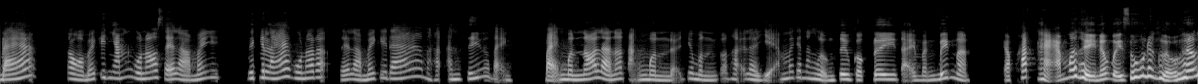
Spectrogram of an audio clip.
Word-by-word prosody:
đá, 295 Hz, -, +1 dB, 0.3 s
xong 255 Hz, -2 st, +1 dB
rồi 210 Hz, -, 0 dB
mấy 230 Hz, +4 st, -3 dB
cái 315 Hz, +3 st, -7 dB
nhánh 300 Hz, +3 st, -4 dB
của 265 Hz, -, 0 dB
nó 285 Hz, +4 st, +1 dB
sẽ 240 Hz, -6 st, -1 dB
là 235 Hz, -3 st, -1 dB
mấy 280 Hz, +10 st, -5 dB, 0.3 s
mấy 280 Hz, -, -2 dB
cái 310 Hz, +1 st, -2 dB
lá 290 Hz, +6 st, +1 dB
của 285 Hz, -5 st, -3 dB
nó 295 Hz, +2 st, -1 dB
đó 320 Hz, -, -1 dB, 0.2 s
sẽ 215 Hz, +2 st, -3 dB
là 225 Hz, -2 st, -2 dB
mấy 235 Hz, +5 st, -2 dB
cái 295 Hz, +2 st, -10 dB
đá 295 Hz, +8 st, -3 dB
mà 250 Hz, -, -8 dB
thạch 215 Hz, -, -12 dB
anh 235 Hz, +1 st, -3 dB
tím 275 Hz, +8 st, -4 dB
á 380 Hz, -, -9 dB
bạn. 210 Hz, -, -9 dB, 0.3 s
Bạn 205 Hz, +4 st, +2 dB
mình 220 Hz, -2 st, +2 dB
nói 245 Hz, +6 st, +3 dB
là 255 Hz, -6 st, +3 dB
nó 250 Hz, +4 st, -2 dB
tặng 220 Hz, -3 st, -4 dB
mình 205 Hz, -3 st, -1 dB
để -, -, -7 dB
cho 270 Hz, -, -5 dB
mình 200 Hz, -4 st, -2 dB
có -, -, -12 dB
thể 240 Hz, -1 st, -8 dB
là 230 Hz, -3 st, -1 dB
giảm 250 Hz, +4 st, -5 dB
mấy 290 Hz, -, -6 dB
cái 315 Hz, -, -7 dB
năng 275 Hz, -4 st, -2 dB
lượng 200 Hz, -3 st, -1 dB
tiêu 235 Hz, +2 st, +4 dB
cực 205 Hz, -3 st, -3 dB
đi, 230 Hz, 0 st, +3 dB
tại -, -, -4 dB
bạn 200 Hz, +2 st, -4 dB
biết 260 Hz, +6 st, +2 dB
mà 230 Hz, -8 st, 0 dB, 0.4 s
gặp 195 Hz, -, -2 dB
khách 315 Hz, +1 st, +4 dB
hãm 245 Hz, +1 st, +3 dB
á 340 Hz, -, +7 dB
thì 215 Hz, -10 st, +9 dB
nó 230 Hz, +5 st, +4 dB
bị 200 Hz, -6 st, +4 dB
xuống 330 Hz, -, +5 dB
năng 375 Hz, -6 st, +4 dB
lượng 195 Hz, +5 st, +6 dB
lắm! 335 Hz, +4 st, +9 dB
245 Hz, 320 wpm, -22 LUFS, 220-295 Hz, 0.4 s, thì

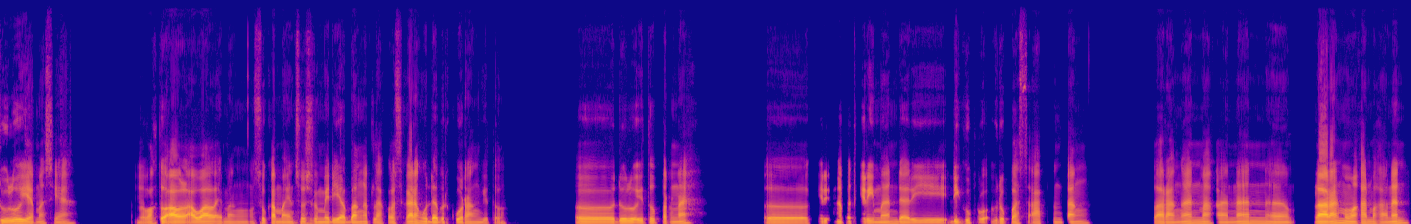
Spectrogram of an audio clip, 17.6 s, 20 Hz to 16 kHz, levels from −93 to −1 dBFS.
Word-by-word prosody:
dulu, 110 Hz, +4 st, +3 dB
ya, 105 Hz, -, +3 dB
Mas, 105 Hz, +3 st, -7 dB
ya. 100 Hz, +4 st, -6 dB, 0.8 s
Nah, -, -, -6 dB
waktu 100 Hz, 0 st, +2 dB
awal-awal 100 Hz, +2 st, +6 dB
emang 100 Hz, -1 st, -7 dB, 0.2 s
suka 105 Hz, -, 0 dB
main 100 Hz, 0 st, -2 dB
sosial 105 Hz, -2 st, -4 dB
media 100 Hz, 0 st, +2 dB
banget 100 Hz, +4 st, 0 dB
lah, 95 Hz, -, -1 dB
kalau 100 Hz, +2 st, -3 dB
sekarang 110 Hz, +5 st, +2 dB
udah 105 Hz, -4 st, +3 dB
berkurang, 100 Hz, 0 st, -2 dB
gitu. -, -, -10 dB, 0.9 s
Eee, 100 Hz, -1 st, +2 dB
dulu 105 Hz, -2 st, +3 dB
itu 105 Hz, -, -2 dB
pernah, 110 Hz, +2 st, -2 dB, 1.0 s
eee, 100 Hz, 0 st, +1 dB
kiri -, -, -5 dB
dapet -, -, -2 dB
kiriman 100 Hz, -2 st, 0 dB
dari 95 Hz, -2 st, -1 dB
di 105 Hz, -, +2 dB
gup 105 Hz, -, -3 dB
eee, -, -, -3 dB
grup 105 Hz, 0 st, -3 dB
WhatsApp 100 Hz, 0 st, -3 dB
tentang 105 Hz, +4 st, -4 dB, 0.8 s
larangan 100 Hz, +4 st, +1 dB
makanan, 105 Hz, +1 st, -2 dB, 0.2 s
eee, 100 Hz, -1 st, -1 dB, 0.4 s
larang 110 Hz, +4 st, +8 dB
memakan 125 Hz, -1 st, +1 dB
makanan 110 Hz, +1 st, 0 dB
100 Hz, 135 wpm, -23 LUFS, 100-110 Hz, 1.0 s, larang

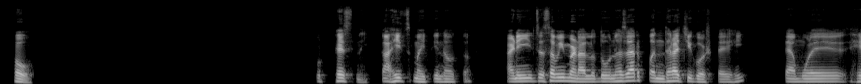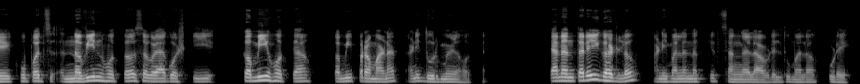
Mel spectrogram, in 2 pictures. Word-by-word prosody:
हो. -, -, +1 dB, 2.8 s
कुठेच 145 Hz, +1 st, +1 dB
नाही, 110 Hz, -2 st, -14 dB
काहीच 155 Hz, +1 st, +2 dB
माहिती 130 Hz, +1 st, -3 dB
नव्हतं. 125 Hz, -1 st, -7 dB, 0.4 s
आणि 145 Hz, +2 st, +6 dB
जसं 150 Hz, +2 st, +2 dB
मी 165 Hz, 0 st, +4 dB
म्हणालो, 135 Hz, -3 st, +4 dB
2015ची 150 Hz, +1 st, +2 dB, 0.2 s
गोष्ट 120 Hz, -1 st, -4 dB
आहे 120 Hz, -, -4 dB
ही. 140 Hz, +7 st, -9 dB, 0.4 s
त्यामुळे 135 Hz, 0 st, -1 dB
हे 135 Hz, 0 st, 0 dB
खूपच 150 Hz, +1 st, -2 dB
नवीन 140 Hz, +7 st, +4 dB
होतं. 155 Hz, -1 st, -3 dB
सगळ्या 140 Hz, -3 st, +1 dB
गोष्टी 140 Hz, 0 st, -7 dB, 0.3 s
कमी 170 Hz, +4 st, +6 dB
होत्या, 150 Hz, -3 st, -3 dB, 0.3 s
कमी 145 Hz, +2 st, -3 dB
प्रमाणात 140 Hz, +1 st, 0 dB
आणि 145 Hz, +3 st, -6 dB
दुर्मिळ 125 Hz, -2 st, -4 dB
होत्या. 105 Hz, -1 st, -17 dB, 0.6 s
त्यानंतरही 170 Hz, +6 st, +6 dB
घडलं 170 Hz, -3 st, +3 dB, 0.2 s
आणि 130 Hz, 0 st, -5 dB
मला 135 Hz, +1 st, -4 dB
नक्कीच 135 Hz, +2 st, -9 dB
सांगायला 115 Hz, -3 st, -4 dB
आवडेल 110 Hz, +1 st, -7 dB
तुम्हाला 115 Hz, -2 st, -9 dB
पुढे. 115 Hz, -3 st, -8 dB
140 Hz, 130 wpm, -24 LUFS, 130-155 Hz, 2.8 s, आणि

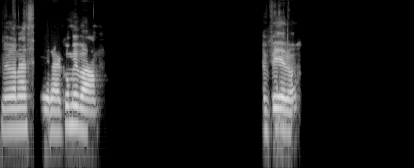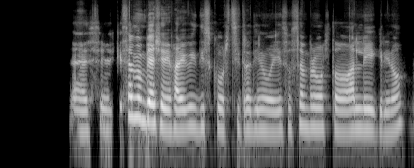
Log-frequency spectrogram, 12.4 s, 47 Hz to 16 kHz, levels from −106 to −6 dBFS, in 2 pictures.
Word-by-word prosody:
Buonasera, 185 Hz, -2 st, -1 dB
come 205 Hz, +3 st, 0 dB
va? 180 Hz, -3 st, +5 dB, 2.6 s
È 175 Hz, -, -7 dB
vero. 180 Hz, -1 st, +2 dB, 2.8 s
Eh 170 Hz, -1 st, -3 dB
sì, 195 Hz, -, -12 dB, 0.2 s
che -, -, -8 dB
è -, -, -14 dB
sempre 280 Hz, -4 st, +4 dB
un 260 Hz, -, +2 dB
piacè 215 Hz, -5 st, +7 dB
fare 175 Hz, 0 st, +4 dB
quei 195 Hz, +1 st, -5 dB
discorsi 185 Hz, 0 st, -7 dB
tra 180 Hz, 0 st, -4 dB
di 175 Hz, 0 st, -7 dB
noi. 170 Hz, -1 st, -3 dB
Sò 175 Hz, +2 st, -13 dB
sempre 195 Hz, +1 st, -4 dB
molto 190 Hz, -2 st, -2 dB
allegri, 180 Hz, -2 st, -2 dB
no? 185 Hz, +6 st, -5 dB
180 Hz, 110 wpm, -27 LUFS, 175-190 Hz, 2.8 s, piacè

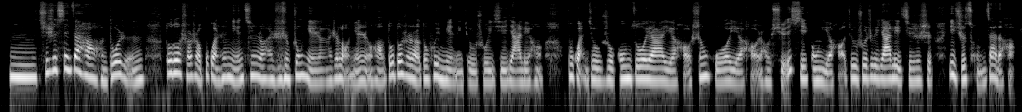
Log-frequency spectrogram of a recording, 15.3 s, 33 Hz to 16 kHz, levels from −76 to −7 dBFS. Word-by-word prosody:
嗯， 220 Hz, -1 st, +4 dB
其 290 Hz, +7 st, -3 dB
实 335 Hz, +1 st, +3 dB
现 350 Hz, 0 st, +4 dB
在 345 Hz, -1 st, +8 dB
哈 230 Hz, -6 st, +2 dB
很 185 Hz, -2 st, -4 dB
多 255 Hz, +6 st, +3 dB
人， 195 Hz, -2 st, -3 dB, 0.3 s
多 280 Hz, -, +3 dB
多 285 Hz, 0 st, +6 dB
少 235 Hz, -3 st, +1 dB
少- 230 Hz, -6 st, +1 dB
不 230 Hz, +5 st, -6 dB
管 225 Hz, -6 st, +3 dB
是 215 Hz, -, -1 dB
年 205 Hz, -1 st, -1 dB
轻 245 Hz, 0 st, -2 dB
人 205 Hz, -2 st, +1 dB
还 195 Hz, 0 st, -2 dB
是 195 Hz, +2 st, 0 dB
中 245 Hz, +4 st, -1 dB
年 175 Hz, -7 st, -2 dB
人， 170 Hz, +1 st, -7 dB
还 180 Hz, -, -7 dB
是 205 Hz, +3 st, -2 dB
老 210 Hz, -, 0 dB
年 170 Hz, +3 st, -4 dB
人 180 Hz, +1 st, -4 dB
哈- 165 Hz, -2 st, -3 dB
多 235 Hz, +6 st, 0 dB
多 265 Hz, -, +4 dB
少 225 Hz, -3 st, +1 dB
少 180 Hz, -4 st, +3 dB
都 200 Hz, +2 st, -2 dB
会 230 Hz, +3 st, 0 dB
面 180 Hz, -4 st, -1 dB
临 155 Hz, -, -7 dB
就 160 Hz, -1 st, -5 dB
是 155 Hz, -, -16 dB
说 165 Hz, -, -5 dB
一 -, -, -4 dB
些 170 Hz, -1 st, -3 dB
压 165 Hz, -1 st, 0 dB
力 165 Hz, 0 st, -3 dB
哈， 170 Hz, 0 st, -9 dB, 0.3 s
不 230 Hz, -, -1 dB
管 205 Hz, -4 st, +2 dB
就 185 Hz, 0 st, -1 dB
是 -, -, -11 dB
说 185 Hz, -1 st, -1 dB
工 200 Hz, +3 st, +2 dB
作 200 Hz, 0 st, +3 dB
呀 185 Hz, -2 st, +4 dB
也 165 Hz, -1 st, -2 dB
好、 -, -, -5 dB
生 225 Hz, +6 st, -2 dB
活 175 Hz, -6 st, -1 dB
也 165 Hz, -3 st, -1 dB
好， 155 Hz, -, -6 dB
然 -, -, -6 dB
后 175 Hz, -, -6 dB
学 315 Hz, -, -2 dB
习 215 Hz, -12 st, -2 dB
中 180 Hz, -2 st, 0 dB
也 150 Hz, -3 st, 0 dB
好， -, -, -5 dB
就 210 Hz, -, -3 dB
是 205 Hz, -, +1 dB
说 210 Hz, +2 st, -1 dB
这 215 Hz, -, -2 dB
个 210 Hz, -, +1 dB
压 200 Hz, 0 st, +5 dB
力 200 Hz, -3 st, +1 dB
其 180 Hz, 0 st, -5 dB
实 185 Hz, +1 st, -3 dB
是 175 Hz, -1 st, -6 dB, 0.2 s
一 255 Hz, -, +1 dB
直 195 Hz, -2 st, 0 dB
存 165 Hz, -5 st, -8 dB
在 220 Hz, +4 st, +1 dB
的 -, -, +1 dB
哈。 -, -, -8 dB
195 Hz, 325 characters per minute, -24 LUFS, 175-225 Hz, 0.3 s, 在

